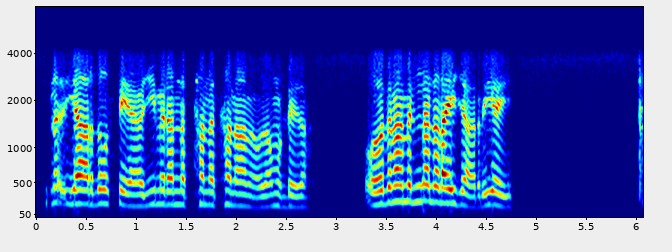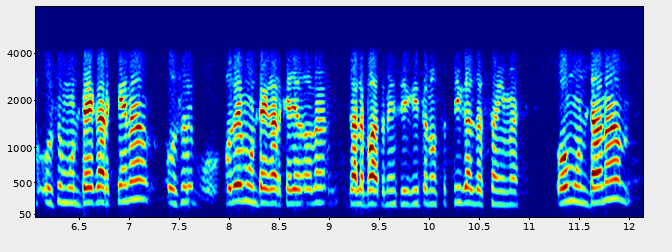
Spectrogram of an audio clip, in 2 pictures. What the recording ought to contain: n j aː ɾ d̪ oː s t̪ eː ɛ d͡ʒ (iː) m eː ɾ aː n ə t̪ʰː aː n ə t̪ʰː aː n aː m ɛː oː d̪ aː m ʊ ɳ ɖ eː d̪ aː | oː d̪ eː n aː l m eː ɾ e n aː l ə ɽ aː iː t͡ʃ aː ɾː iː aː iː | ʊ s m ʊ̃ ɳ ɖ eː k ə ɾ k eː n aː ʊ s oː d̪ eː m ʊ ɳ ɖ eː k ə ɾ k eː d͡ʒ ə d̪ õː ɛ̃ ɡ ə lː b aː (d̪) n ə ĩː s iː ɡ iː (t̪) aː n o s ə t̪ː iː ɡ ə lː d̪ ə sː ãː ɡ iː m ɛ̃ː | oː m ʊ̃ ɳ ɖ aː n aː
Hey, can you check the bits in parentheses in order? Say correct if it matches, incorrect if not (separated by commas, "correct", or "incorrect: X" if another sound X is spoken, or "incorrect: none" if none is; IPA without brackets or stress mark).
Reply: correct, incorrect: t̪, correct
